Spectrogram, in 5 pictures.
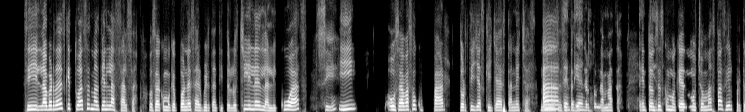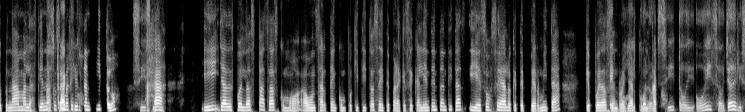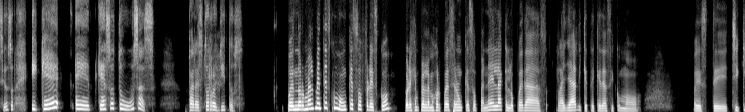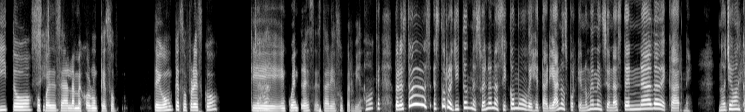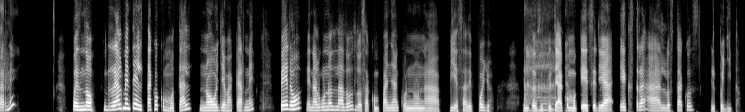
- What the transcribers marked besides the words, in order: other background noise; tapping
- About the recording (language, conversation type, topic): Spanish, podcast, ¿Qué plato te provoca nostalgia y por qué?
